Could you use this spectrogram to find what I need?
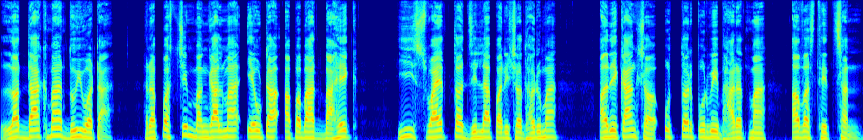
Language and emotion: Nepali, neutral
